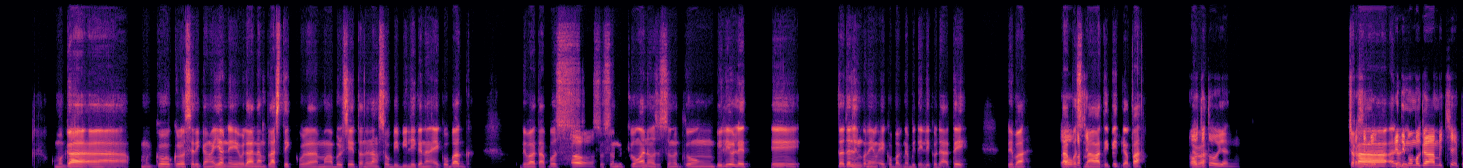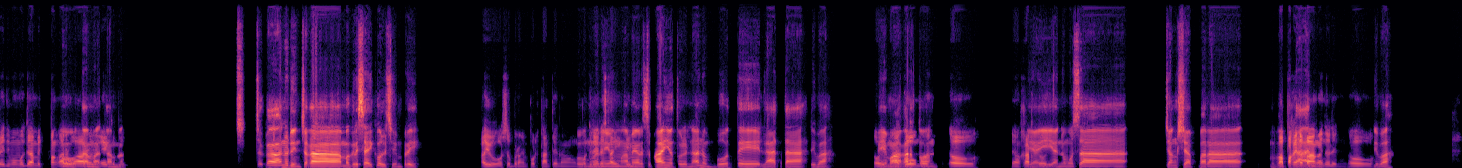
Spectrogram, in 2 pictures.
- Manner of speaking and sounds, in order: none
- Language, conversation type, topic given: Filipino, unstructured, Ano ang mga simpleng paraan para mabawasan ang basura?
- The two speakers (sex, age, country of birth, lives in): male, 25-29, Philippines, Philippines; male, 25-29, Philippines, Philippines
